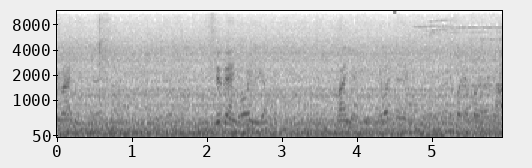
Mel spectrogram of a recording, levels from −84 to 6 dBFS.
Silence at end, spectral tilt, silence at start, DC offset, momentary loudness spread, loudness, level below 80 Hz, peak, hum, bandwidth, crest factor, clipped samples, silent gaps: 0 s; -6 dB/octave; 0 s; under 0.1%; 4 LU; -29 LUFS; -40 dBFS; -12 dBFS; none; 12 kHz; 16 dB; under 0.1%; none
